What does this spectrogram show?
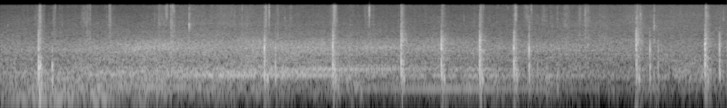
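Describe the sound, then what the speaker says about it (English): The rear tire of a Chinese scooter being bounced up and down on the ground, making a series of sharp rubbery thumps at an uneven pace over a faint background hum. "By bouncing this tire, you're going to expand the border of the tire"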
